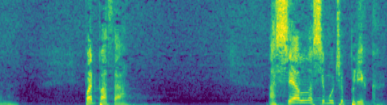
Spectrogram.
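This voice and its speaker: A man, a pastor teaching a Sunday school class in an informal, repetitive way, often asking the class questions. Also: fairly high pitch. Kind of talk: conversational church teaching. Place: church hall. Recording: husky voice in a reverberant church hall.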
